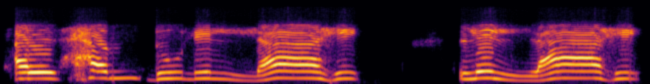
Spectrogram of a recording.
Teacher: کیونکہ اس سے پہلے لی آیا ہے یعنی کسرہ آیا ہے. زیر رہے گا تو لفظ جلالہ کا لام جو ہے وہ باریک پڑھا جائے گا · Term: مرقق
